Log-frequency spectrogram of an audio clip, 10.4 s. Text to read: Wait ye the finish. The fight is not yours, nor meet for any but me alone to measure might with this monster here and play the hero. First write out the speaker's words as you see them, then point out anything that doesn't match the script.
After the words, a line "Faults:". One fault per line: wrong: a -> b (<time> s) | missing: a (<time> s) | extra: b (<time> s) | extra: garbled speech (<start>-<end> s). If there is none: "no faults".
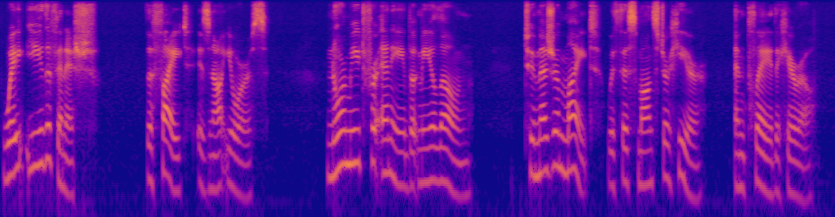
Wait ye the finish. The fight is not yours, nor meet for any but me alone to measure might with this monster here and play the hero.
Faults:
no faults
